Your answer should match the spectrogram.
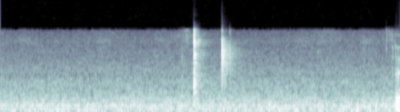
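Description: Two sharp clicks of snooker balls about a third of a second apart: the cue tip striking the cue ball, then the cue ball hitting a red, in a shot that pots the red.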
